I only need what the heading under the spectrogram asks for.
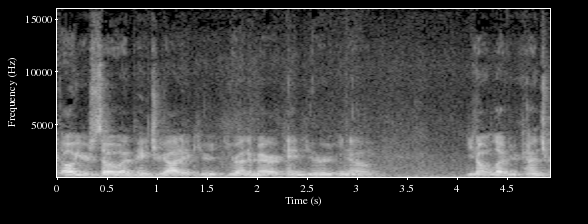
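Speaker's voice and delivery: ordinary delivery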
